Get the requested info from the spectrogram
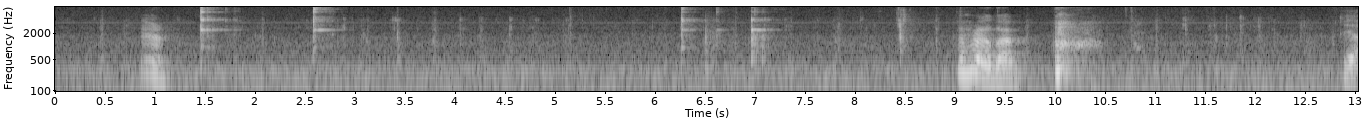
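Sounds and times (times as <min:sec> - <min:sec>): fork clinking against ceramic bowl: 0:01.4 - 0:01.9, 0:02.6 - 0:03.0, 0:06.2 - 0:07.3.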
